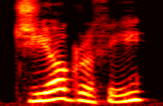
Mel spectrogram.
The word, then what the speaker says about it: geography: you hear the difference when we say adjectives that end with i the stress falls on the penultimate syllable that's the syllable just before the last one so it's geography but Geographic geography Geographic and we have photography photographic yes and there's other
